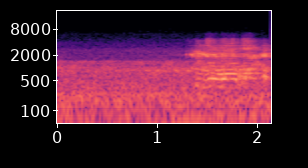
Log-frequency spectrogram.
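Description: Steady distant city hum, then about one and a half seconds in a loud, unclear voice breaks in.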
